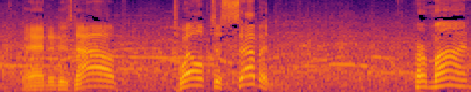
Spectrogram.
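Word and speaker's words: Germán: Herman spells his name German. The G is silent, but not his bat.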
